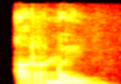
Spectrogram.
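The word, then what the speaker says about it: Carnot: itu karnot gitu ya Karno tulisnya karn atau bacanya Karno G ya yang kedua tidaklah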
